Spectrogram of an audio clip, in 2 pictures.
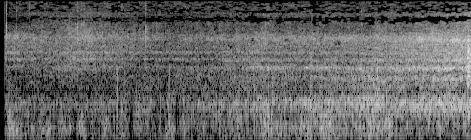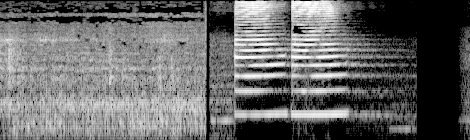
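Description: A passing train's rumble grows louder over about five seconds. Then a train horn sounds two short blasts on one steady pitch and cuts off abruptly.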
